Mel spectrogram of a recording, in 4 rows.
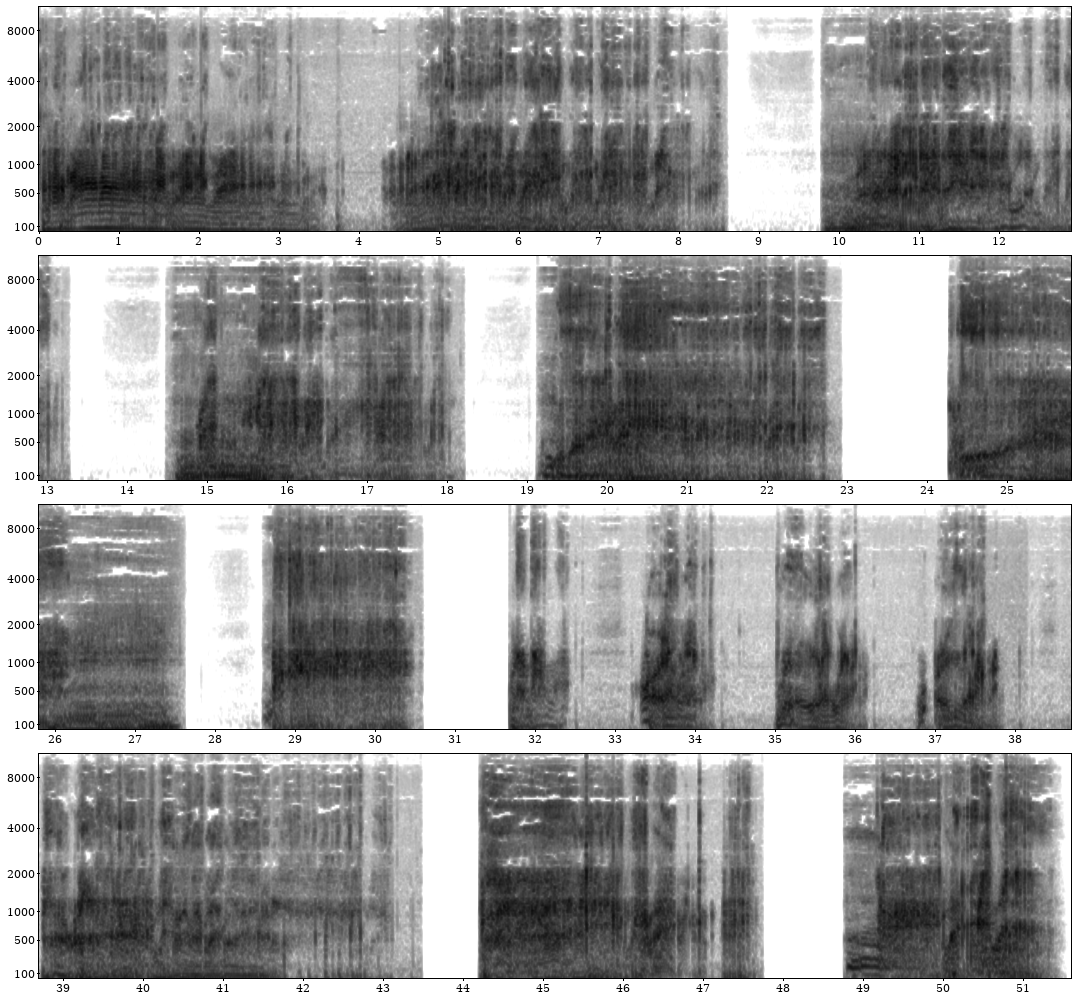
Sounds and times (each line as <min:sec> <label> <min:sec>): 0:00.0 Gurgling monster 0:03.6
0:04.3 Gurgling monster 0:08.6
0:09.8 Gurgling monster 0:13.2
0:14.6 Gurgling monster 0:18.2
0:19.2 Gurgling monster 0:22.8
0:24.3 Gurgling monster 0:27.6
0:28.6 Gurgling monster 0:30.6
0:31.7 Gurgling monster 0:32.5
0:33.2 Gurgling monster 0:34.2
0:35.0 Gurgling monster 0:36.2
0:36.8 Gurgling monster 0:37.8
0:38.8 Gurgling monster 0:43.2
0:44.2 Gurgling monster 0:47.8
0:48.8 Gurgling monster 0:51.5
